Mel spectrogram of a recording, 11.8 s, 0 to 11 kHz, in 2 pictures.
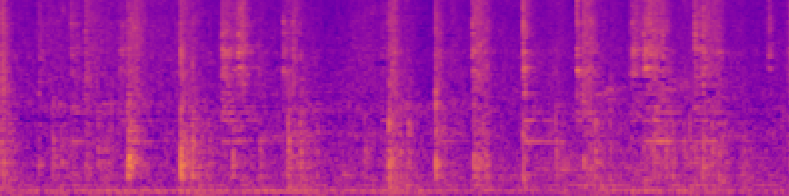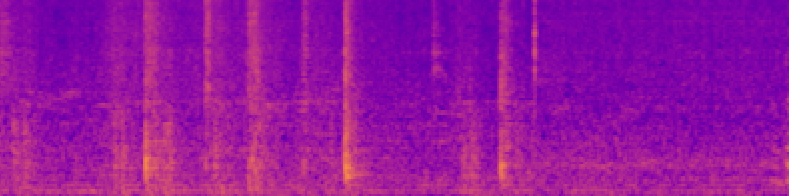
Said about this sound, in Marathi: बारीक चिरलेले टोमॅटो 5 ते 6 आहे ते घालून घेऊया. एक 2 ते 3 मिनिटे याला परतून घेऊ.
